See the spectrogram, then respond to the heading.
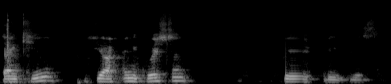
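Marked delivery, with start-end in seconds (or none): none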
